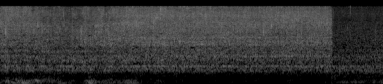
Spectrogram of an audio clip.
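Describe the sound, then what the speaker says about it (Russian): Onions sizzle steadily as they fry in lard in a pan, a dense, close hiss that carries on without a break and drops slightly in level near the end. "Лук жареный на сале"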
